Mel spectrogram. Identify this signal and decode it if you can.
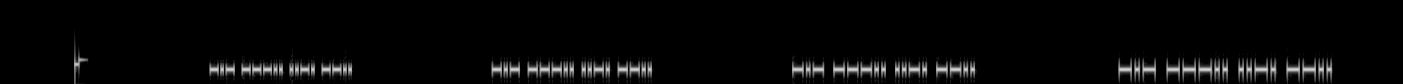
Morse code, heard as a keyed tone, about 38 wpm, 700 Hz. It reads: K8FZ K8FZ K8FZ K8FZ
